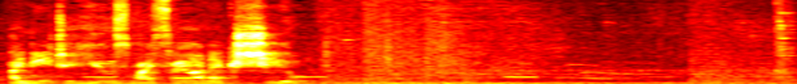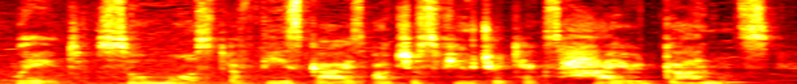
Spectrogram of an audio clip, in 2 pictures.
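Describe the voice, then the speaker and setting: A woman's voice: mid-range voice, slow pace, pauses often, far from the mic, lightly acted. Actress as a brooding young psychic woman, music behind. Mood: cool, resentful. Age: young adult. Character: angry young psychic woman escaping captivity. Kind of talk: scripted video game voice acting. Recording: game audio under prominent music.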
